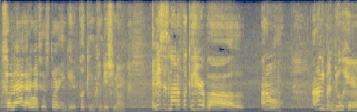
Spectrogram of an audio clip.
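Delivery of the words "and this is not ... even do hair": higher, exasperated outburst; real irritation. Real, not acted. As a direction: vent the frustration, pitch climbing. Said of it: "and I'm fucking irritated".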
